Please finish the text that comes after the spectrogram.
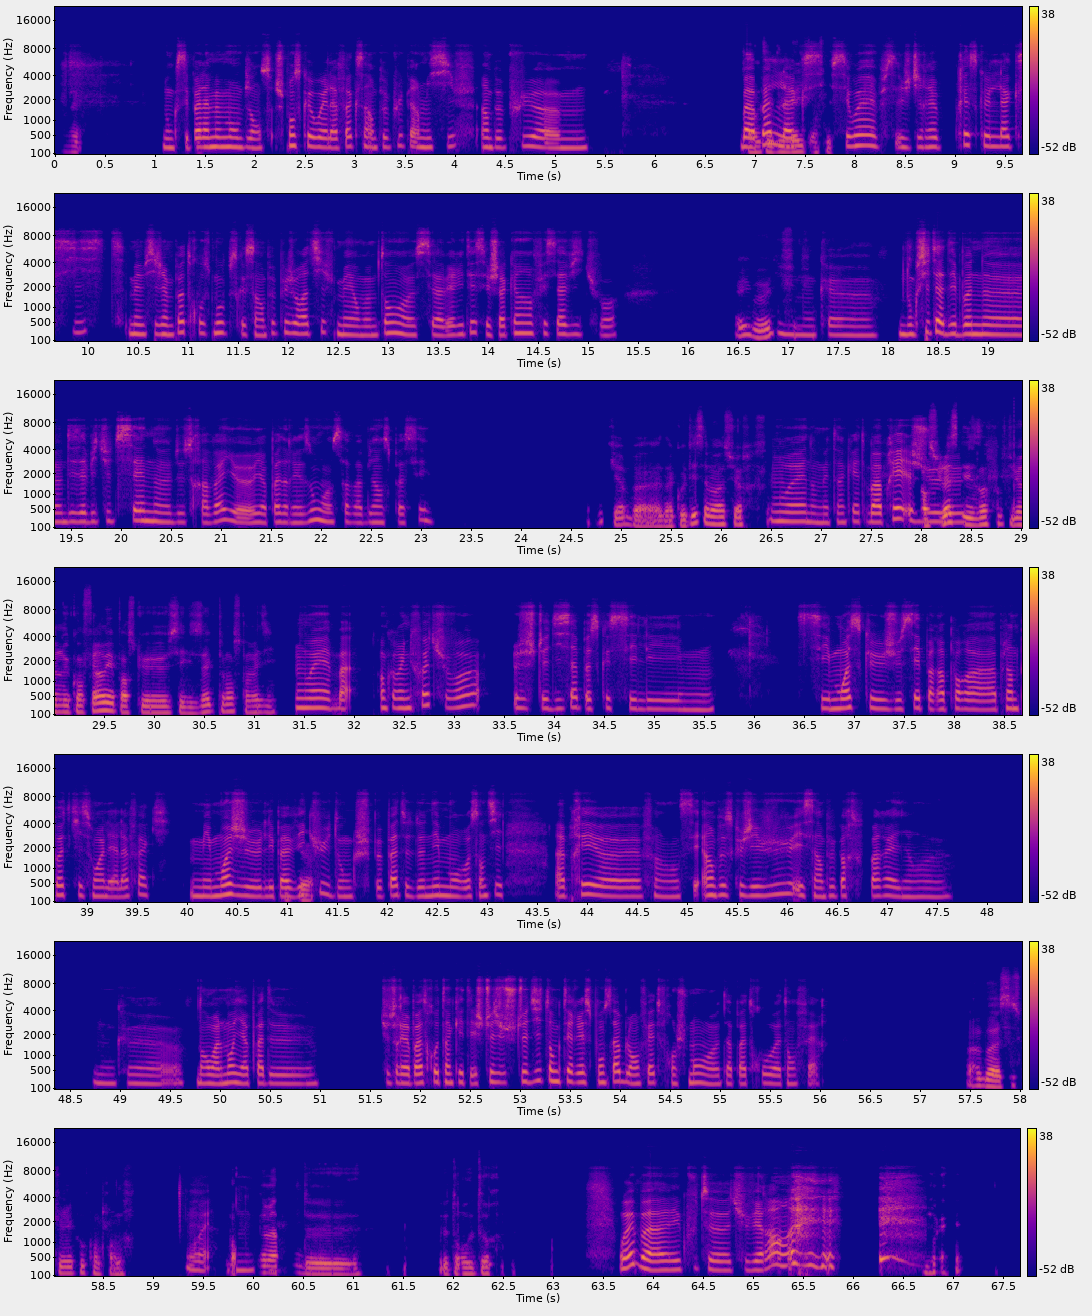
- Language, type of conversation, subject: French, unstructured, Comment trouves-tu l’équilibre entre travail et vie personnelle ?
- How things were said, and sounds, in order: chuckle; other background noise; tapping; chuckle; unintelligible speech; laugh; laughing while speaking: "Mouais"; chuckle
